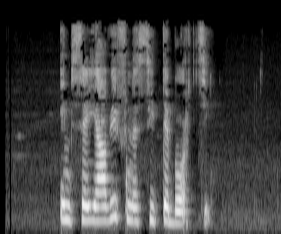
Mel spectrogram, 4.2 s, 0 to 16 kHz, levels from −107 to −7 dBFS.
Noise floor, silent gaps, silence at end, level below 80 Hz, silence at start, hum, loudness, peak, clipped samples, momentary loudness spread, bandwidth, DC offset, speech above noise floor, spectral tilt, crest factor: -68 dBFS; none; 1.1 s; -78 dBFS; 0.9 s; none; -23 LUFS; -6 dBFS; under 0.1%; 13 LU; 11.5 kHz; under 0.1%; 45 dB; -4 dB/octave; 20 dB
